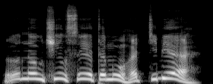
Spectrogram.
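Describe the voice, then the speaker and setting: A man's voice: high-pitched, very animated, unhurried, dark tone, dry recording, pitched above the performer's own voice, heavily acted. A man voicing a cold, sneering young male villain who taunts and threatens in an audiobook reading. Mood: mocking. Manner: mocking, threatening, hissing.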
